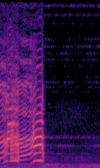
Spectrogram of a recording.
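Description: Cartoon songbird singing one off-key note that rises in pitch, holds, and cuts off just under a second in.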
